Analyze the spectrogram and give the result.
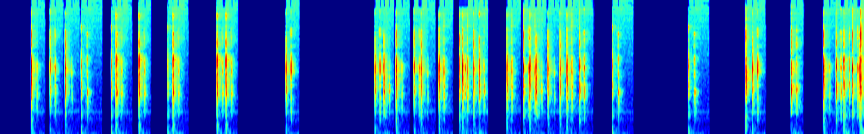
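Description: Fingertips type on a compact white mechanical keyboard with plastic keycaps, producing bursts of sharp, bright clicky key taps separated by short pauses. The clacks are crisp and dry with almost no low end and die away instantly.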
